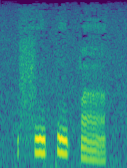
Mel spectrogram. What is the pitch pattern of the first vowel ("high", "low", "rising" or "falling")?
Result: high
